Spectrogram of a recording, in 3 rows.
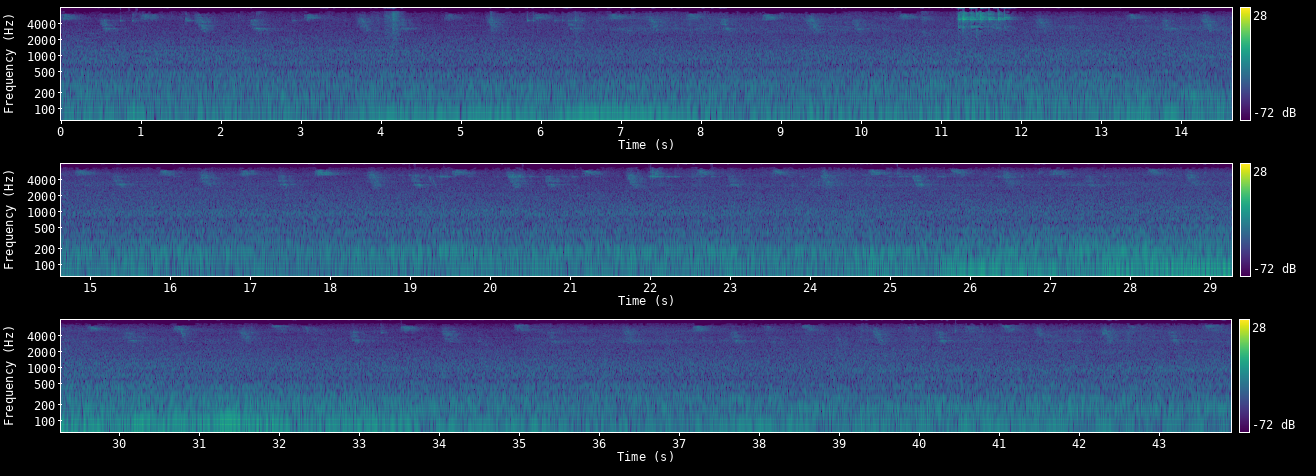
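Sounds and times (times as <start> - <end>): small birds chirping: 0.0 - 11.5, 12.2 - 43.9.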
